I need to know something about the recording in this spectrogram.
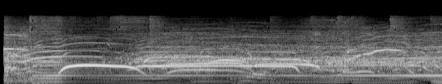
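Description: Live pop music from a concert stage, played loud, with audience fans screaming over it in long, high, overlapping shrieks.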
